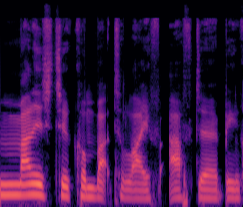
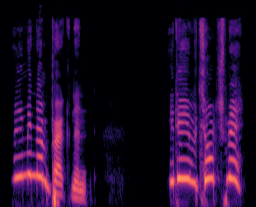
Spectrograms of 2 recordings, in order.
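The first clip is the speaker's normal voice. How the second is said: much higher and louder, squealing disbelief; shocked Mary squeal; 6 dB louder, much faster than usual. Retold or imitated. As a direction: squeal it like a stunned young woman.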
